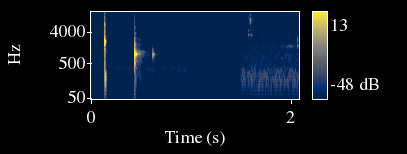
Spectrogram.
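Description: The last notes of an electronic intro jingle: two short, sharp blips about a third of a second apart, the second with a faint echo.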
